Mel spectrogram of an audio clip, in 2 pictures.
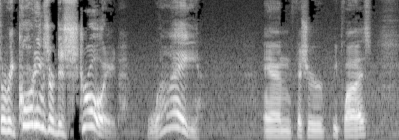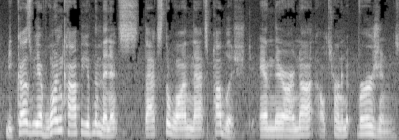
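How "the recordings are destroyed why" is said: acted booming, outraged voice, swooping pitch, "why" stretched. Recounting an exchange about recordings, the speaker voices the questioner: retelling a booming, outraged voice. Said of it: "Tyree says in a booming, outraged voice".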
